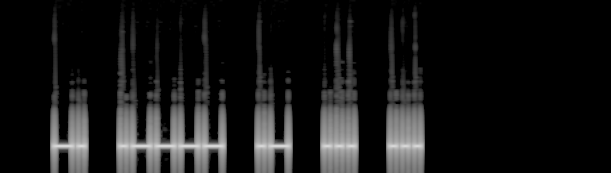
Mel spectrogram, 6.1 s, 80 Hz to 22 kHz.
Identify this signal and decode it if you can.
Morse code, heard as a keyed tone, about 20 wpm, spaced as for 15 wpm, 700 Hz. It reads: N1ASS
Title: 048 Lesson 9g - Number 4 - Call Signs 20wpm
